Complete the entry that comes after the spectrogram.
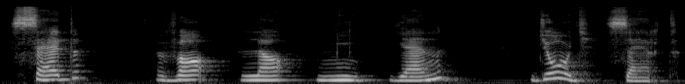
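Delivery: each word drawn out, x0.5 at the end; slowly split. Shown as a demonstration. Teacher breaks the phrase apart for students, slowly. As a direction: stretch every word for the learners. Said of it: "split into words".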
